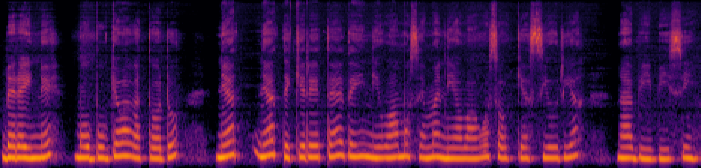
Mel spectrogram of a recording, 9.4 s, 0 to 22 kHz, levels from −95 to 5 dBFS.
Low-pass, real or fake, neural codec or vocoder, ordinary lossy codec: none; real; none; none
